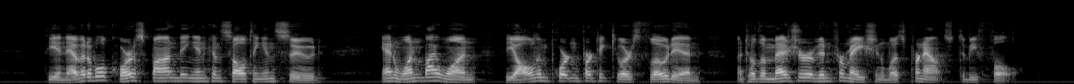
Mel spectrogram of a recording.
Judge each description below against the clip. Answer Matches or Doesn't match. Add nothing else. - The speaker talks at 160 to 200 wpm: Doesn't match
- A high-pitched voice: Doesn't match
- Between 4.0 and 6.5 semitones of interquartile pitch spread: Matches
